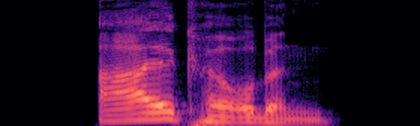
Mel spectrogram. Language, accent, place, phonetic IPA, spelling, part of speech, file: German, Germany, Berlin, [ˈaːlˌkœʁbn̩], Aalkörben, noun, De-Aalkörben.ogg
- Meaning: dative plural of Aalkorb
